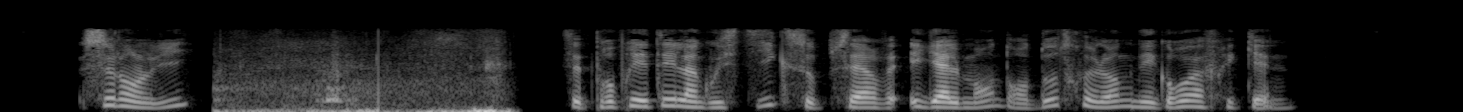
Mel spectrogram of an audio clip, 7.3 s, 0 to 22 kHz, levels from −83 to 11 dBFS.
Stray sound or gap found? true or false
true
